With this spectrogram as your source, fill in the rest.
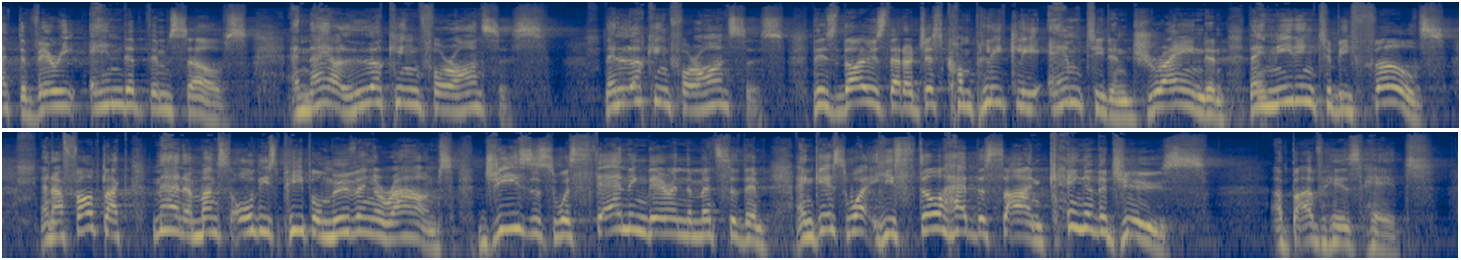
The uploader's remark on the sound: at Common Ground Church Rondebosch on the 3rd of December 2023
